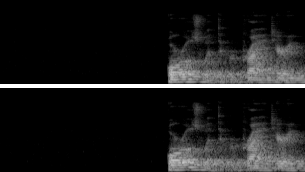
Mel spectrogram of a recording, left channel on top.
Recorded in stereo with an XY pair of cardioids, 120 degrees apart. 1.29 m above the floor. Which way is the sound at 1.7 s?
5° left.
